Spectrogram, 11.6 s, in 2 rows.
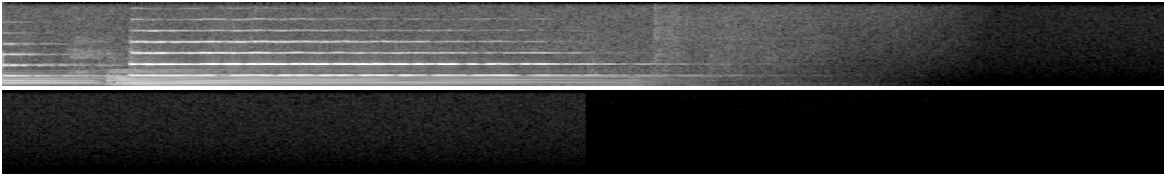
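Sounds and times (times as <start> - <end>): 
oboe: 0.0 - 4.0
piano: 0.0 - 4.3.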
